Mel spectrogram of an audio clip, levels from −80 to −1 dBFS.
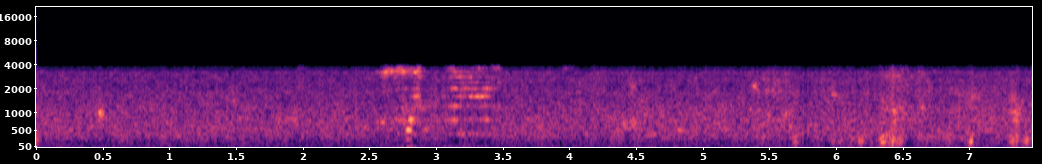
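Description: Throughout, the speech carries heavy G.723.1 codec damage: a 300 Hz to 3.5 kHz band and coarse, slowly updated modelling, fitting a 6.3 kbit/s rate, leave it muffled, hoarse, with smeared consonants. From 5.75 to 5.80 s, VoIP packet loss concealed by the speech codec fills a gap of about 30 ms, consistent with one lost frame, by extending the previous pitch and filter, producing a brief, fading smear.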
